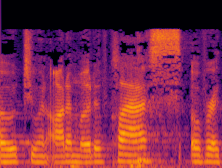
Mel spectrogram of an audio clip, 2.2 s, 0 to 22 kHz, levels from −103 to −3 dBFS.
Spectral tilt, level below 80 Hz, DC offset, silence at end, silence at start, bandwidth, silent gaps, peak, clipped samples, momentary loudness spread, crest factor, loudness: -3 dB/octave; -44 dBFS; under 0.1%; 0 s; 0 s; 11 kHz; none; -8 dBFS; under 0.1%; 7 LU; 18 dB; -24 LUFS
